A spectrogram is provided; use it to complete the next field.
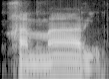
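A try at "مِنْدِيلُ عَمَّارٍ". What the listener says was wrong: Hamma bukan ha, ini ain. Ammari. Ammarin.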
